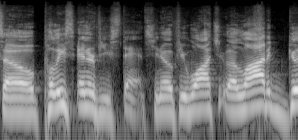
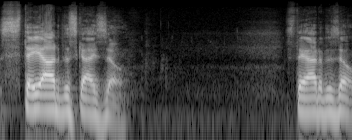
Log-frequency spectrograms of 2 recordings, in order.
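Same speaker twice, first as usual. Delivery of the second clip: usual speaking voice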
